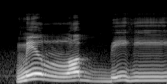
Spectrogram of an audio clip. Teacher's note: را کے اوپر زبر آگی، را موٹی ہوگی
